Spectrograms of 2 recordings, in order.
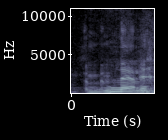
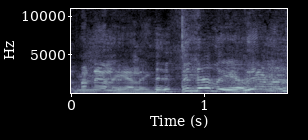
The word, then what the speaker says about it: Minnelli: Minnelli. I was put in an extra syllable. Minnelli.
